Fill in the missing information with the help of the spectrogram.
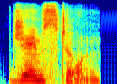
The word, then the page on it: gemstone: Indian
